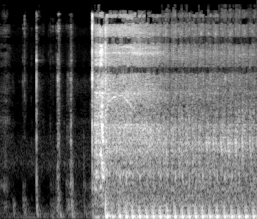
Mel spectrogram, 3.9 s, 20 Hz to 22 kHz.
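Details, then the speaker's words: Yamaha Kodiak 450 ATV no-start, jumped: a few separate cranking thumps, then it catches into a steady thump about three times a second; owner concludes the starter solenoid is faulty. "Cranks up and runs. Must be this start solenoid."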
